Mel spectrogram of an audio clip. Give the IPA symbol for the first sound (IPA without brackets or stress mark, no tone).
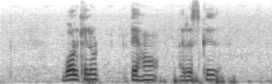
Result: b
